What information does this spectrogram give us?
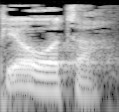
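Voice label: "pure water", Nigerian Pidgin, male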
